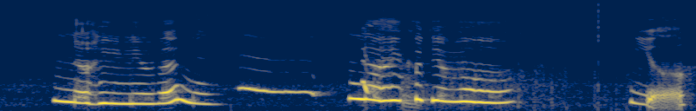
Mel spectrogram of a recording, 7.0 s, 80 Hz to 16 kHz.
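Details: Female whippet puppy, 20 weeks old, indoors, 'talking': drawn-out moaning and yowling notes that slide up and down in pitch, given in several bursts with short pauses, ending with a brief higher whine.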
